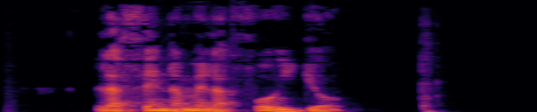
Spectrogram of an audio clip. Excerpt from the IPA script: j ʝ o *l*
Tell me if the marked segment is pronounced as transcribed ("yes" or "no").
no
